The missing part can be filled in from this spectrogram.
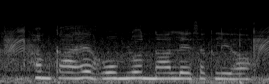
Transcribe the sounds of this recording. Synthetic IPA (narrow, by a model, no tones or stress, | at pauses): hɐmkaːɦeɦoːmloːnːɐleːsɐkliɦɛ̃ː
